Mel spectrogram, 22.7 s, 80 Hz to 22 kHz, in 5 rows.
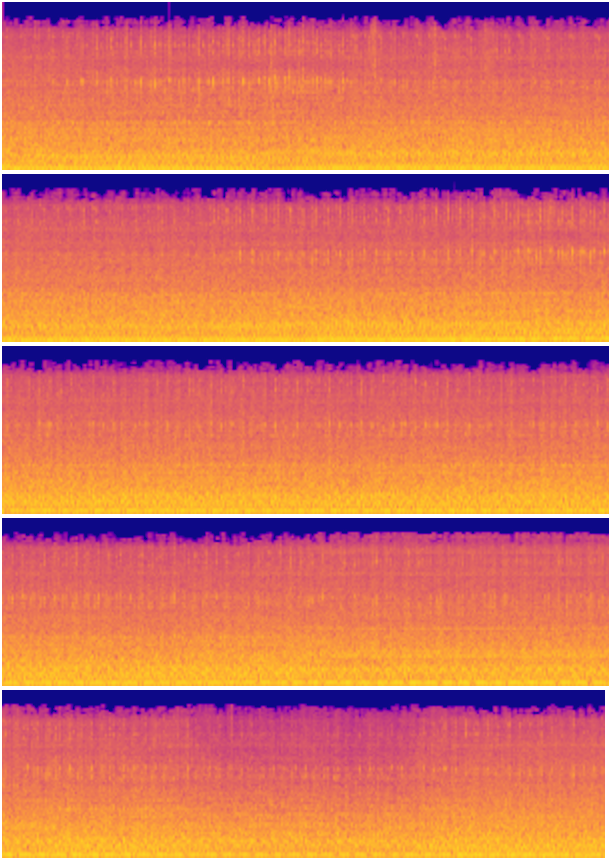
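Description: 1946 Oliver 70 row-crop tractor's six-cylinder engine running steadily as it drives along, heard close to its upright exhaust stack. The engine note steps up in pitch about two seconds in and again about eight and a half seconds in.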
